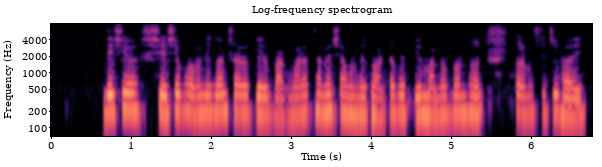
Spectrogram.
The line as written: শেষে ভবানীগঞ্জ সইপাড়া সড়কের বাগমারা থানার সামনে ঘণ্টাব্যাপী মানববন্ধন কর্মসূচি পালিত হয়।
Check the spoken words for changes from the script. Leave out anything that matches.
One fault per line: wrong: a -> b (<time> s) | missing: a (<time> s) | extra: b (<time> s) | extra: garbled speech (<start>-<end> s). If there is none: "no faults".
missing: সইপাড়া (2.2 s)
missing: পালিত (6.3 s)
